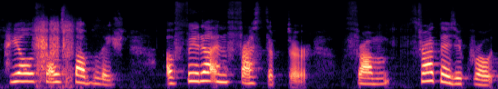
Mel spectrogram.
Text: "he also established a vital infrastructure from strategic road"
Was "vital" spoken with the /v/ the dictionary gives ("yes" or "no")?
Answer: no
